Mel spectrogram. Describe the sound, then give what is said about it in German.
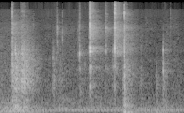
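Quiet keyboard typing as someone writes an item onto a list: several sharp, irregular clicks in short bursts with pauses between them, and no talk. “Warte, ich muss was auf meine Liste schreiben.”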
